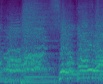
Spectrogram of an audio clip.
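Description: Gospel choir singing with lead singers on microphones over instrumental backing; a stronger sung line comes in just past the middle.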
